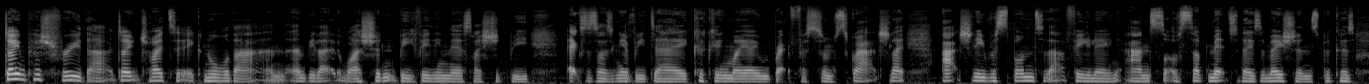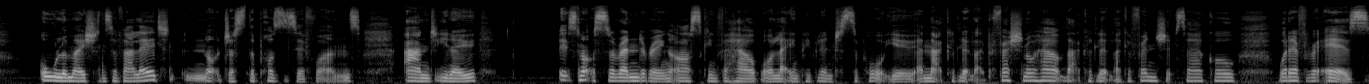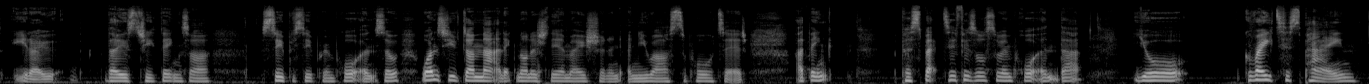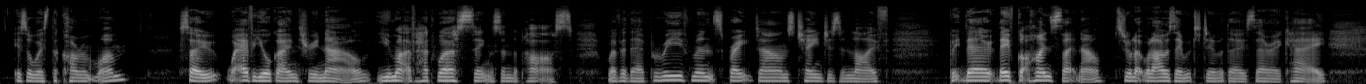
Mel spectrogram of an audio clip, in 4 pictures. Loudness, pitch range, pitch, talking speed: -30 LUFS, 145-175 Hz, 160 Hz, 180 wpm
